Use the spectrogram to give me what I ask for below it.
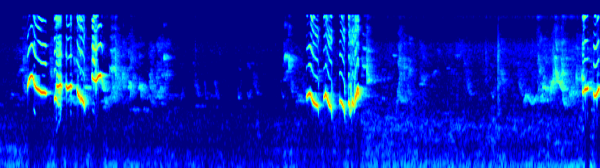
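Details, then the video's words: Lure song of an orange-headed thrush, played to coax a silent bird into song: bursts of rich, warbling whistles with quick slurred notes, separated by pauses of a few seconds, then a softer phrase at the end. "PANCINGAN JITU ANIS KEMBANG GACOR NGEROL NGEPLONG"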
